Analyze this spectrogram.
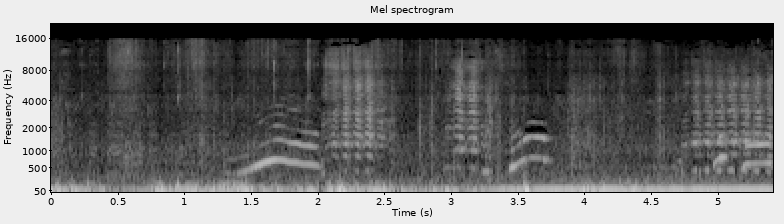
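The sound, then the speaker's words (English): Goats bleating in a few wavering, quivering calls at irregular intervals, some high and arching, heard over a steady low rumble with no clear talk. “Oh, the goats are making a cameo. Here they come. What's up, goats?”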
